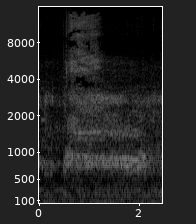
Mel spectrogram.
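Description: A toy dinosaur's electronic roar from its small built-in speaker: one steady roar about a second and a half long, starting half a second in.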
